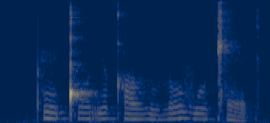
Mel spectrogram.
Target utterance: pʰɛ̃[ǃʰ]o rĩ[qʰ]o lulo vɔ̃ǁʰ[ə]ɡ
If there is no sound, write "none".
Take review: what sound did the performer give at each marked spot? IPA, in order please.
ǃʰ, qʰ, ɛ

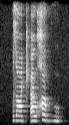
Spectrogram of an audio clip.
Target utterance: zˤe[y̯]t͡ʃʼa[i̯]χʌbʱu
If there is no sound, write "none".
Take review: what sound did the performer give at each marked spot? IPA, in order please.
i̯, u̯

